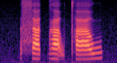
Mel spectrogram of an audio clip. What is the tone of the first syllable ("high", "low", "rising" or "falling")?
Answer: low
